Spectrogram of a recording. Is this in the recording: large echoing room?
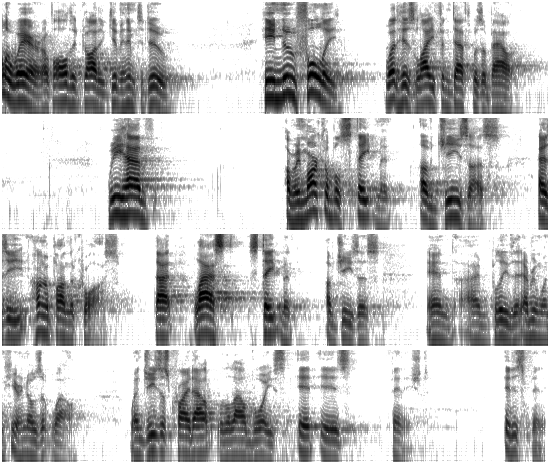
yes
